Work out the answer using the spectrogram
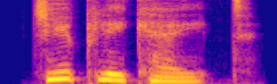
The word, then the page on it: duplicate: [‘d(j)uːplɪkət]; [‘д(й)уːпликэт]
